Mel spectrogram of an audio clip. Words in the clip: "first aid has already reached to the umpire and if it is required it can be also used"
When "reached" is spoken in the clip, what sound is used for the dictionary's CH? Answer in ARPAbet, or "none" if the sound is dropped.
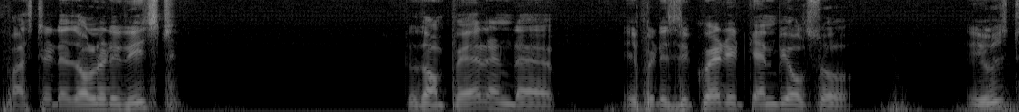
S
